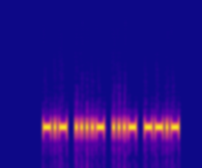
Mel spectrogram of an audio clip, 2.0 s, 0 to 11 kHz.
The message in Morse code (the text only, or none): K4VQ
